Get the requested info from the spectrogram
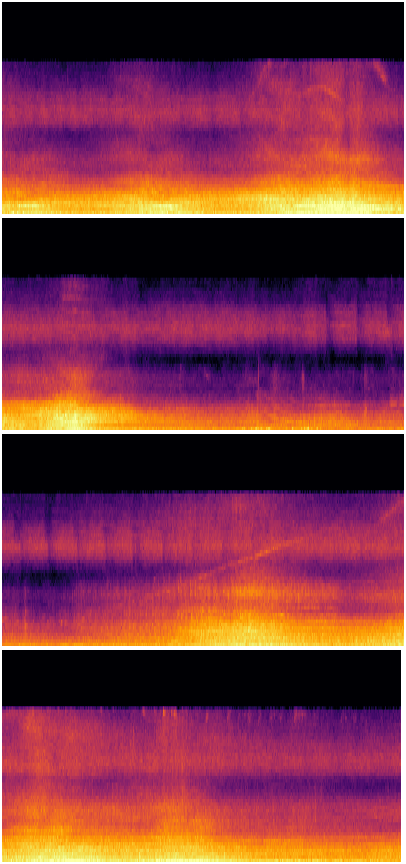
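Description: Cars driving past on a road, each one a swell of tyre and engine noise that rises and fades away. Several pass in the first ten seconds, then the road goes quieter for a while, and more vehicles approach and pass near the end, with engine hum under the tyre noise.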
